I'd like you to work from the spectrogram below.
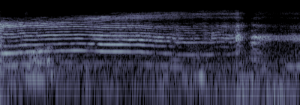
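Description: A baby cries during a Malay-language religious lecture at a prayer hall, a sustained high wailing cry with a sharp catch near the end, moderately close and loud over faint room sound.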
